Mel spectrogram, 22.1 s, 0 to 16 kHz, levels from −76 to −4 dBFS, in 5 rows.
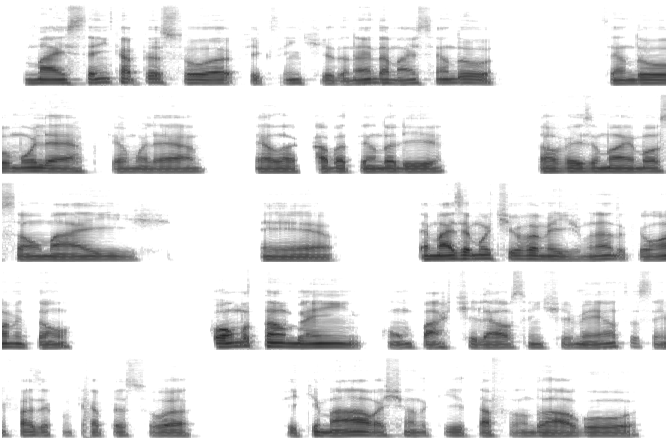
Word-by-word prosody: mas 100 0 +3
sem 110 +4 -1
que - - -2
a 120 - +3
pessoa 100 -4 0
fique - - -9
sentida, 95 -3 -6
né. 95 - -1
Ainda 105 -1 +1
mais 95 +2 -3
sendo 105 0 -1 0.7
sendo 95 +1 +2
mulher, 90 -3 +2
porque 80 - -16
a 85 - -1
mulher 80 +1 -1 0.4
ela 80 0 +2
acaba 85 +1 0
tendo 85 +1 0
ali, 85 0 0 0.6
talvez, 90 0 +1
uma 90 -1 +3
emoção 90 0 0
mais, 85 -1 0 0.8
eh, 80 -3 -1 0.6
é 95 - +2
mais 100 +2 +6
emotiva 105 -2 +3
mesmo, 85 -2 -2
né, 95 +3 +1
do - - -5
que - - -11
o 85 - 0
homem. 100 +1 +2
Então, 85 +1 -2 0.9
como 105 +3 +6
também 100 -4 +4
compartilhar 85 0 -2
os 90 - -8
sentimentos, 90 +4 -5
sem - - -8
fazer 90 -1 -3
com 90 - -19
que - - -18
a - - -4
pessoa 85 0 -3 0.6
fique 80 +5 -4
mal, 90 +2 +5
achando 85 0 -5
que 90 -2 -7
tá - - -1
falando 85 +2 -6
algo 85 +1 0
90 Hz, 145 wpm, -25 LUFS, 85-100 Hz, 0.9 s, mais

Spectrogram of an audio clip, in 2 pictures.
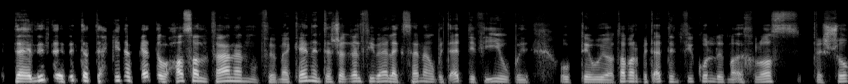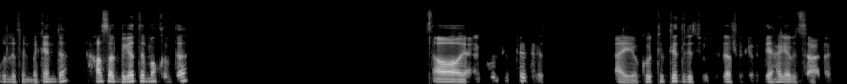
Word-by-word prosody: ده 140 -1 +10
اللي 145 +8 +6
أنت 205 - +1
اللي - - +7
أنت 185 - +2
بتحكيه 180 +2 +1
ده 185 -1 +1
بجد 175 - +5
وحصل 160 -4 +5
فعلًا 150 -4 +4
في 110 - -7
مكان 115 +10 +1
أنت 135 -6 -1
شغّال 130 +4 +1
فيه 140 0 -6
بقى 140 +2 +2
لك 130 -3 +2
سنة 130 +2 -2
وبتأدي 115 0 -3
فيه 130 +4 -5
وب 110 -3 -7 0.3
وبت 120 +1 -8
ويُعتبر 115 +5 +1
بتقدم 125 +1 -3
فيه 135 +3 -11
كل 135 -4 -5
م - - -4
إخلاص - - -3
في - - -9
الشغل 130 -4 -1
في - - -15
المكان 120 +3 -4
ده، 145 +6 -4 0.2
حصل 140 - +3
بجد 130 +2 +3
الموقف 140 0 -4
ده؟ - - 0 2.4
آه، 120 -1 +6
يعني 105 - -5
كنت - - -15
بتدرس، - - -8 0.7
أيوه، 95 -2 -1
كنت 125 +4 -7
بتدرس 125 -4 -4
وكده - - -6
فكانت - - -20
دي - - 0
حاجة 120 -2 -2
بتساعدك. 105 -2 -5
130 Hz, 175 wpm, -23 LUFS, 115-145 Hz, 2.4 s, ده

